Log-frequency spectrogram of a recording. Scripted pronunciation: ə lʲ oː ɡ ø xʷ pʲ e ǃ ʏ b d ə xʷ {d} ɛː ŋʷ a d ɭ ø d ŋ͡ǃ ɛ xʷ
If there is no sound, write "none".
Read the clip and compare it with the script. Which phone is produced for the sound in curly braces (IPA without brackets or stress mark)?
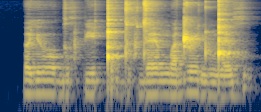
d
